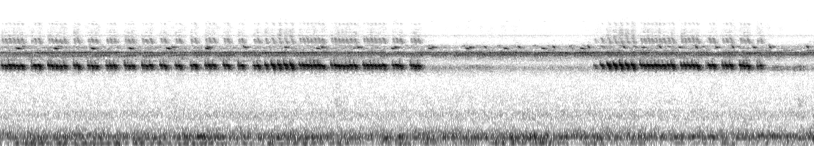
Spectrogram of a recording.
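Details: Steady high insect trilling from autumn insects, with a run of rapid chirps for the first four seconds, a lull, then chirping resuming.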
